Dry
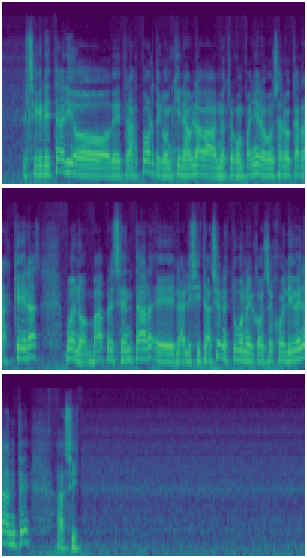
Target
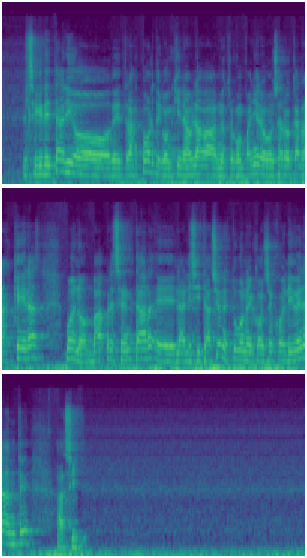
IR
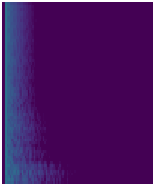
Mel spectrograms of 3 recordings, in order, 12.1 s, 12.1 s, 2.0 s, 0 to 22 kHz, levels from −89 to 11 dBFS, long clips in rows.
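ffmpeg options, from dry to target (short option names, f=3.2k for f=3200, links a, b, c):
-filter_complex "[0:a]asplit=2[a][b];[1:a]atrim=start_sample=2205,afade=t=out:st=0.25:d=0.01,atrim=end_sample=11466[c];[b][c]afir=irnorm=-1:irlink=0,volume=-3.5dB[d];[a][d]amix=inputs=2:normalize=0,asubboost=boost=10:cutoff=54,volume=-2dB"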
